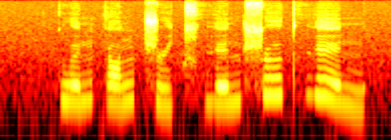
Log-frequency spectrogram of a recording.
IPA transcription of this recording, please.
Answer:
t̪ w ə˧˥ n k ɑ˧˥ ŋ ʈ͡ʂ ɻ̩˨˩ t͡ɕʰ ɥ ɛ˧˥ n ʂ ɤ˥ t̪ʰ ɥ ɛ˥˩ n

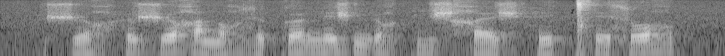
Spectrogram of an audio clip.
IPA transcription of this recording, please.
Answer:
ʃ ø ʁ h ø ʃ ø ʁ a n̪ ɔ ʁ z ø k œ n̪ e ʃ ŋ y ʁ k i ʃ χ ɛː ʃ h e ǀʰ e s o ʁ

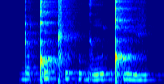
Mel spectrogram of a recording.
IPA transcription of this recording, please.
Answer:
ɖ ɔ ǃ y ǁ y kʷ ɘ ɡ ɘ ŋʷ ɘ ǃʼ y v

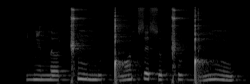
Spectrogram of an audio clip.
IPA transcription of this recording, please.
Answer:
ʎ ə̃ n ʌ ǁ ũ m u ɡ͡ǃ ɔ̃ t͡s ə s ʊ ǁ u ɡ͡ǃ ɪ ŋ ũ

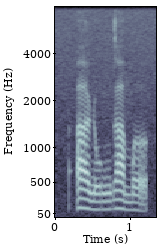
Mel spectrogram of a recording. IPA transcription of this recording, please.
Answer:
ʔ a ɳ o ŋ ɡ a m ʌ

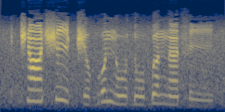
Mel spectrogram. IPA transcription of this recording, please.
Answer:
t͡ʃ ã˦ ʃ i˦˨ t͡ʃ ɨ˨ ɡʷ ɨ˦ n u˧ ɗ u˧ ɓ ə˦ n ɛ̃˧ s iː˨

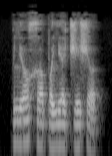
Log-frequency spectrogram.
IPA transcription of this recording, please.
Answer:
lʲ ɔ x ʌ p ʌ lʲ ɐ t͡ʃ e ʃ ʌ

